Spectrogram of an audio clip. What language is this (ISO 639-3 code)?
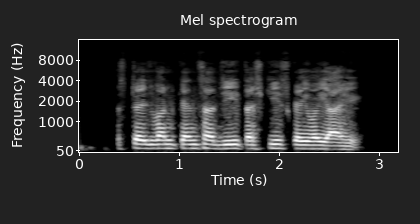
snd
